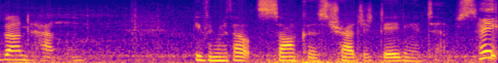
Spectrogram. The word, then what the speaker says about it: Sokka: My name's Sokka. Rhymes with Aka and Waka Waka.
